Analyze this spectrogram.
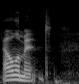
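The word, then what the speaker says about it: LMNT: of our sponsors Ln element it's spelled l MNT but pronounced element if you haven't heard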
